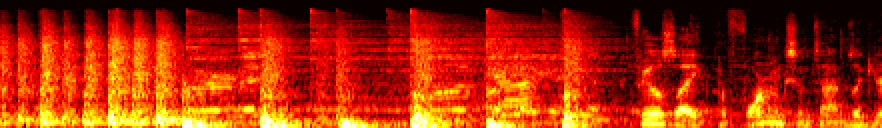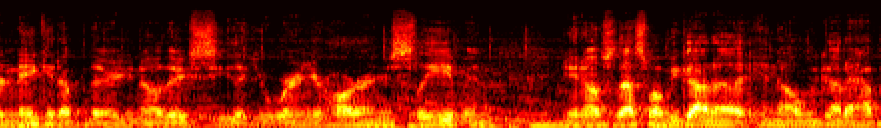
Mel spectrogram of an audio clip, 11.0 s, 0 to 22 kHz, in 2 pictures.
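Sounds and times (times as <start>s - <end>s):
pitched band instruments: 0.0s - 10.9s
drum kit playing: 0.0s - 11.0s.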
